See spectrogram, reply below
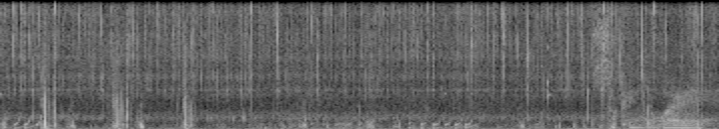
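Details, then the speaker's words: Simulated ear microsuction in a role-play of grommets slipped behind the eardrum: irregular wet crackling, slurping and dripping bursts with faint hiss as a suction tube clears the ear canal. "Alright, so I'm just inserting the Microsuction tool now. Okay, and away we go. Strange sounds."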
